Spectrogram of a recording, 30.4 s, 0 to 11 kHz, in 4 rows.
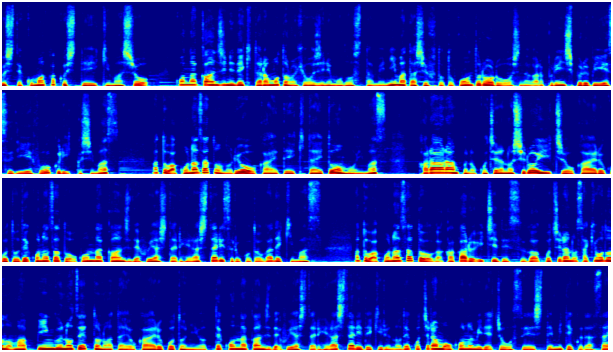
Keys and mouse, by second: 3.3 middle click, 6.9-7.3 middle drag, 7.8 middle click, 8.9 middle drag, 11.3 middle click, 14.1-19.1 drag, 21.5 middle click, 22.0 middle click, 22.5 middle click, 24.2-30.3 shift+drag.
